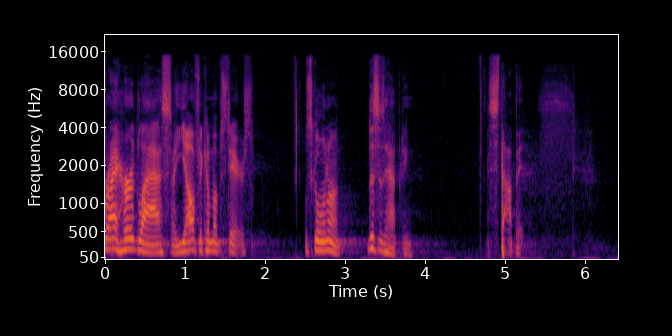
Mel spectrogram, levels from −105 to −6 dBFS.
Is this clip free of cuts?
no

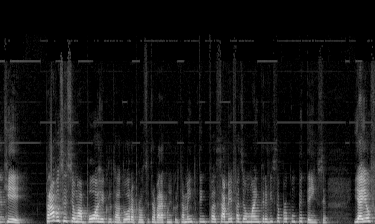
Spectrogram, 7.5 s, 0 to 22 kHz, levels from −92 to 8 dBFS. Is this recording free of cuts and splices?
no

